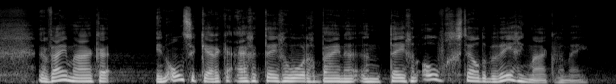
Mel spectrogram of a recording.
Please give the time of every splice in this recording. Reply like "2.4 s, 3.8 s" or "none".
none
